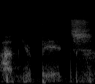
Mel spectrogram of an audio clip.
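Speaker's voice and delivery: low whisper, right up close. Retelling what the barber said behind him: imitating a whisper. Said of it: "whispers in my ear".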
